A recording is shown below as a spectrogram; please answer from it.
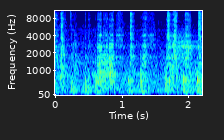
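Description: Black Sharpie felt-tip marker writing on paper: a run of faint, short scratching strokes as symbols are written out.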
